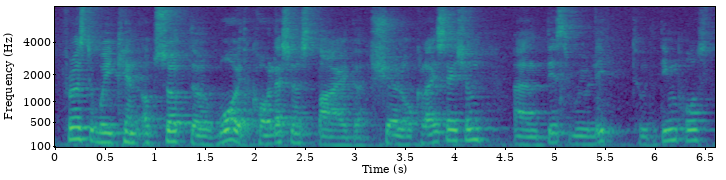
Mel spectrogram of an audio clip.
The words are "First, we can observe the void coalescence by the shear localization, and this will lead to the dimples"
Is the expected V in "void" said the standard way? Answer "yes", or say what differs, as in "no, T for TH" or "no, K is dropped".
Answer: no, W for V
